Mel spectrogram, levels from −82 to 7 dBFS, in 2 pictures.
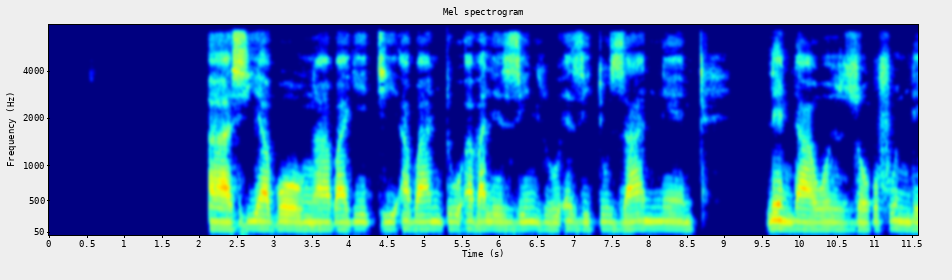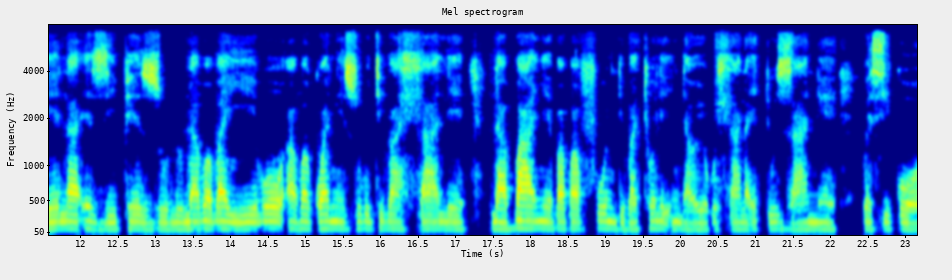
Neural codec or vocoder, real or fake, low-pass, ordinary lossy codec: none; real; 7.2 kHz; AAC, 32 kbps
